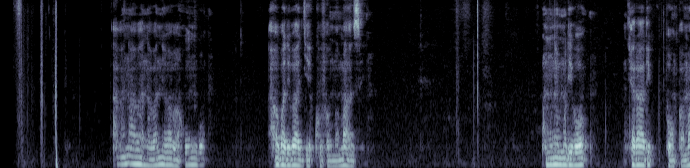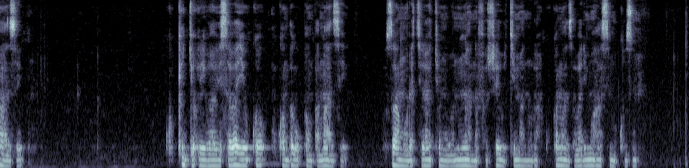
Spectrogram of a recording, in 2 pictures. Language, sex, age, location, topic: Kinyarwanda, male, 25-35, Kigali, health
